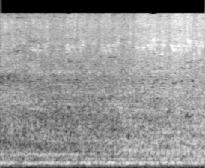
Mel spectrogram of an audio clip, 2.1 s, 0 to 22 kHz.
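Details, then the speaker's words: 1994 Ford Mustang, intake, cam and exhaust mods, idling: steady thin whine plus a squeak from the front belt-driven accessories; owner suspects a small pump, source unconfirmed. "i'm hearing the noise coming from the front of my engine it sounds like it's coming from the accessories"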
